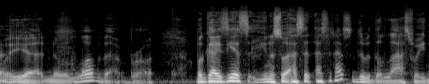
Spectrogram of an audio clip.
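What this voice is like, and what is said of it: Nigerian-accented English. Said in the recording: “with my accent... that Nigerian accent... that's a Nigerian accent”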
